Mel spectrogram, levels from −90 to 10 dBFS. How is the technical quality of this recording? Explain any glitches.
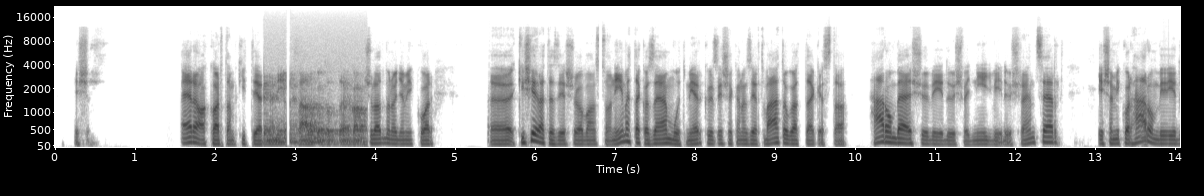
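The recording has two kinds of glitch: a brief stretch where the speech suddenly sounds far away, and three short dropouts to silence.

From 2.61 to 3.90 s, between "erre akartam" and "hogy amikor", the speech turns hollow and roomy, loses low end, and picks up background noise roughly 25 dB below it, though the level barely shifts. This is likely a switch to a distant microphone: the close mic's signal dropped out, and a farther pickup filled the gap before the close sound returned abruptly.

At 2.88 s, 6.79 s (after "uh kísérletezésről van") and 12.86 s (after "vagy négy védős rendszert"), the sound cuts to silence for about 50 ms, then resumes. Each is likely a Bluetooth stall: interference delayed packets, the headphone buffer emptied, and playback paused until data arrived.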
